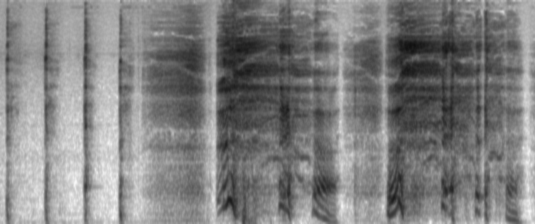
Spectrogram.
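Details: Midday coughing fit that kept going, harsh enough to sound like a heavy smoker nearly coughing up a lung.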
